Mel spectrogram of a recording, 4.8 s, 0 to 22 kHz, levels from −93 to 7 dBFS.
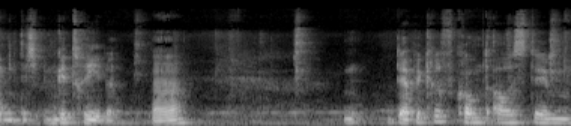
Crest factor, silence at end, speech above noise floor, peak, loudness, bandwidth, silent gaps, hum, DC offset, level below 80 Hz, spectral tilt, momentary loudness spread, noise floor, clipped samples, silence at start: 18 dB; 0 s; 22 dB; -6 dBFS; -25 LUFS; 16 kHz; none; none; under 0.1%; -60 dBFS; -5.5 dB/octave; 16 LU; -46 dBFS; under 0.1%; 0 s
